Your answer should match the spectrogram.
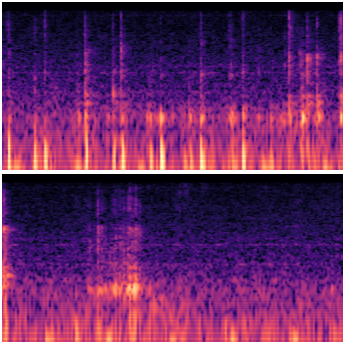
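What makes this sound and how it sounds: Long nails scratch and strum the flexible bristles of a small pink plastic detangling hairbrush, then tap its hollow-looking smooth plastic back. The result is a quiet run of about eleven quick, irregular taps and flicks: dull low thumps with brief bright scratchy edges that die away almost instantly.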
